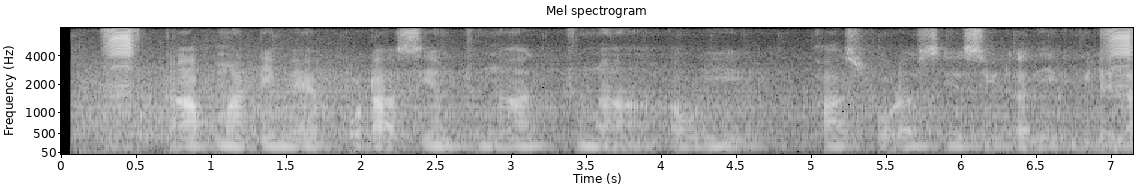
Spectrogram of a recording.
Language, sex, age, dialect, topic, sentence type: Bhojpuri, male, 18-24, Northern, agriculture, statement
